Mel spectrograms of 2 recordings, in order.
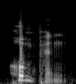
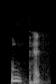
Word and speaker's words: Humpen: His name is, listen closely, Humpen. Humpen. Because I was talking to Alex, aka Zvake, previously, and he was not able to pronounce that name because it's German and he's from Sweden.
